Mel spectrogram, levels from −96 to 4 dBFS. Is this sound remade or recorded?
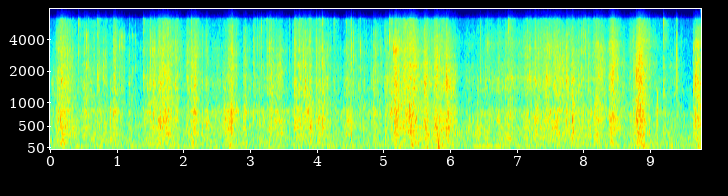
remade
